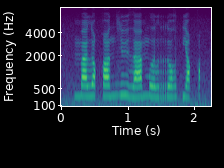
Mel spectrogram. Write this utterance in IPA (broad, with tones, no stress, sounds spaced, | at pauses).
m a˧ l u˧ q ɤ˧ n z y˦˨ ð a˨˦ m ɤ˨ l r o˧ ʁ pʲ a˧ q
